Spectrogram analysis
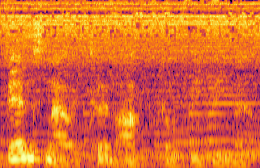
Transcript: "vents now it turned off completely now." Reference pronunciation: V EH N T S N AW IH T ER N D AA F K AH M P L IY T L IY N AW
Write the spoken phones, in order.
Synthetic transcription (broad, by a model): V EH N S N AW IH T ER N AA F K AH M P L IY T L IY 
